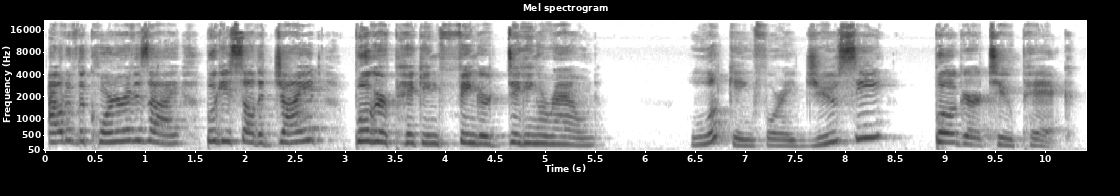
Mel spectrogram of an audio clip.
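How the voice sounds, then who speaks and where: A woman storyteller reading aloud for children in an expressive, theatrical way. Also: high voice. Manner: theatrical, deliberate delivery with dramatic gasps and exclamations. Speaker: storyteller, channel host.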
